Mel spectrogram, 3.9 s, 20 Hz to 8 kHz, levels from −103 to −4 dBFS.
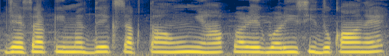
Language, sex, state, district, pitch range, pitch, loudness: Hindi, male, Madhya Pradesh, Bhopal, 250-260 Hz, 255 Hz, -12 LUFS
